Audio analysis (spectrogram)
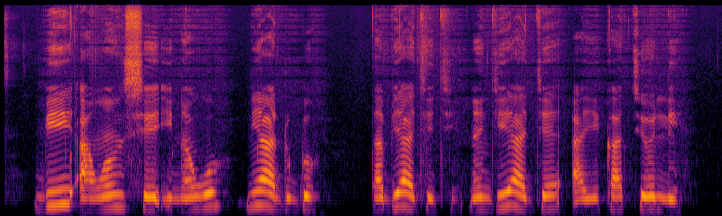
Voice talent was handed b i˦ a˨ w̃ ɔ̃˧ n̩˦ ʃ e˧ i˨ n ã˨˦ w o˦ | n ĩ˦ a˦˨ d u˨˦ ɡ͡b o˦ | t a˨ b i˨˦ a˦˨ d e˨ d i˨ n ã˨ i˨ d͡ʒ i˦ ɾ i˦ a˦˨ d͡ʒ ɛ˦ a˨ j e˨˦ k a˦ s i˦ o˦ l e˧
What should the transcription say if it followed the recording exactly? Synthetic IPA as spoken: b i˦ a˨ w̃ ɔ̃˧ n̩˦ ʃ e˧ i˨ n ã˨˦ w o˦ | n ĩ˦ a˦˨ d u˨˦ ɡ͡b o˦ | t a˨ b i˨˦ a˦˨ d͡ʒ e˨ d͡ʒ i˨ n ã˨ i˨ d͡ʒ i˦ ɾ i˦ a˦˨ d͡ʒ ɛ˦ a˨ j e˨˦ k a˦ t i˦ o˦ l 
